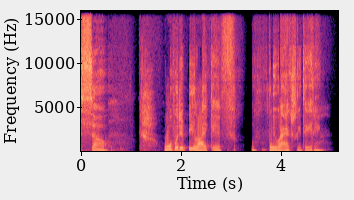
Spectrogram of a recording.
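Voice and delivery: seductive, sultry voice. Acting out a user flirting with an AI companion: seductive voice. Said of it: "I'ma talk in my seductive voice".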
